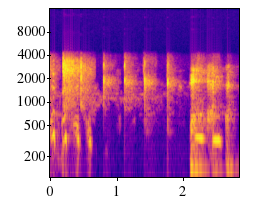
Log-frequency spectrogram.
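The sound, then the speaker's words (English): An audience snapping their fingers after a spoken-word poem, a dense patter of sharp, overlapping clicks in an irregular rhythm, with some voices rising under the snaps toward the end. “Am I supposed to snap or clap?”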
